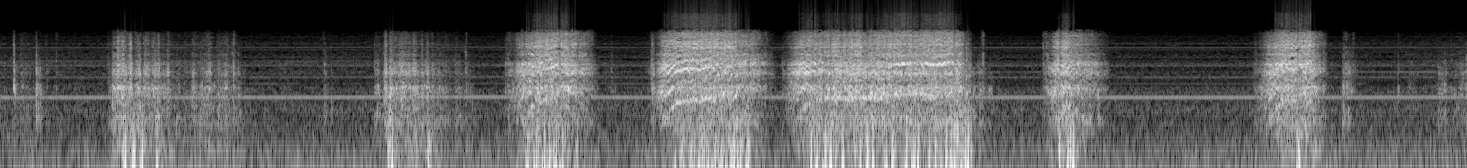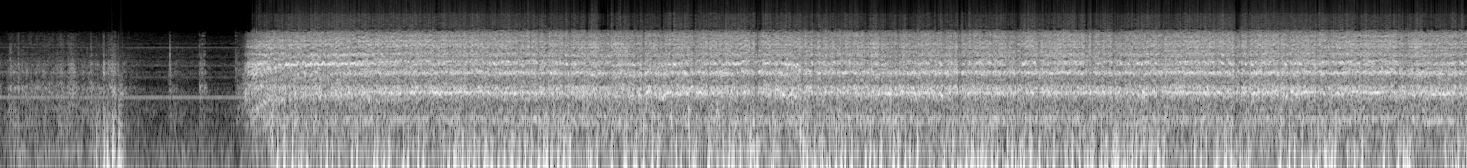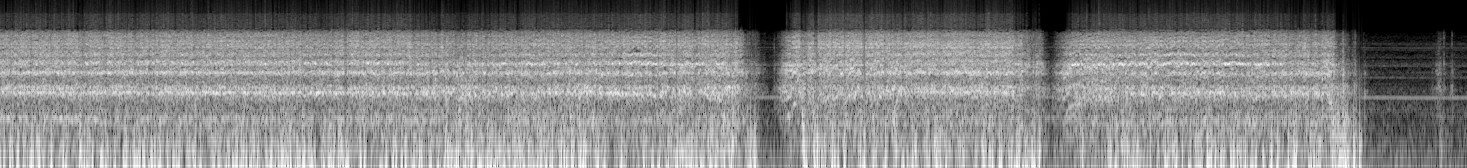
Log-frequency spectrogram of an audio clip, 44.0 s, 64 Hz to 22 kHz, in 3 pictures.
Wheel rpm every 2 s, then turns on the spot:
20, 10, 40, 80, 140, 10, 40, 20, 90, 230, 220, 230, 230, 240, 230, 230, 230, 230, 160, 190, 190, 60.
0-4 12-16 42-44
